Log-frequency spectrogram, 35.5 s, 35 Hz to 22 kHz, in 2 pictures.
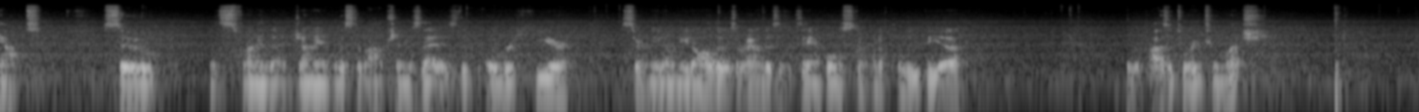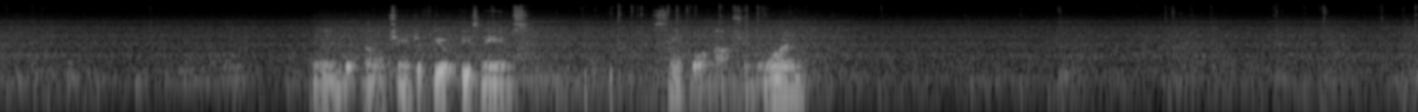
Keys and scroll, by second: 2.0 Down, 6.2 Down, 7.6 Up, 9.0 shift+Up, 9.3 shift+v, 9.7 shift+Up, 10.6 Up, 13.5 Down, 14.7 Down, 16.7 d, 17.5 Up, 18.3 Right, 22.5 Right, 23.8-27.8 typing, 28.8 Left, 30.6-31.5 typing, 32.3 Escape, 32.8 Left, 33.3-35.4 typing.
